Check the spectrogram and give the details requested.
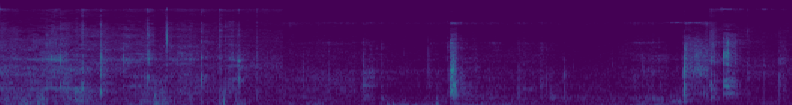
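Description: Skateboard wheels rolling over concrete with a low rumble that eases off after about two seconds, and a sharp knock about three seconds in with a couple more near the end.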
